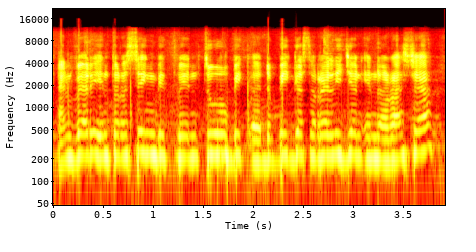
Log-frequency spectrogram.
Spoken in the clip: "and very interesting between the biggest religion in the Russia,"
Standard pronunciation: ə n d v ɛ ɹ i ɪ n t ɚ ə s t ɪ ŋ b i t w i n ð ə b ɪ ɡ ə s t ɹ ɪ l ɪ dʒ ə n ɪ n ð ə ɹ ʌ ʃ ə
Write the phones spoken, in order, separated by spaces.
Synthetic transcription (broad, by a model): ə n v ɛ ɹ i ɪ n t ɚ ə s t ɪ ŋ b i t w i n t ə b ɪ ɡ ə s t ɹ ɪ l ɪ dʒ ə n ɪ n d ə ɹ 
